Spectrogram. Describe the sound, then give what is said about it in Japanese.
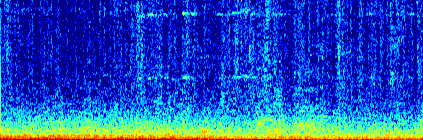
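A steady, low engine rumble fills the inside of a moving bus, a constant deep drone with faint road noise and no voices, holding even for the whole stretch. “お姉さん、朝もこのバス乗ってるでしょ？”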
